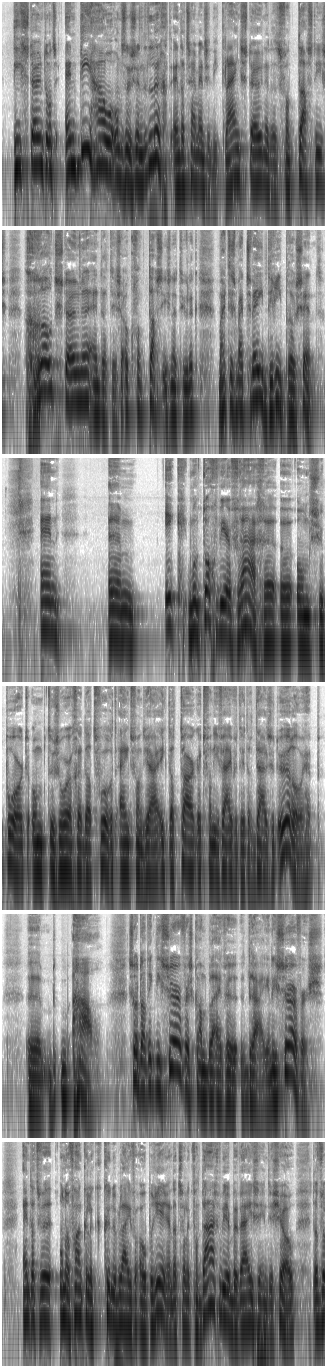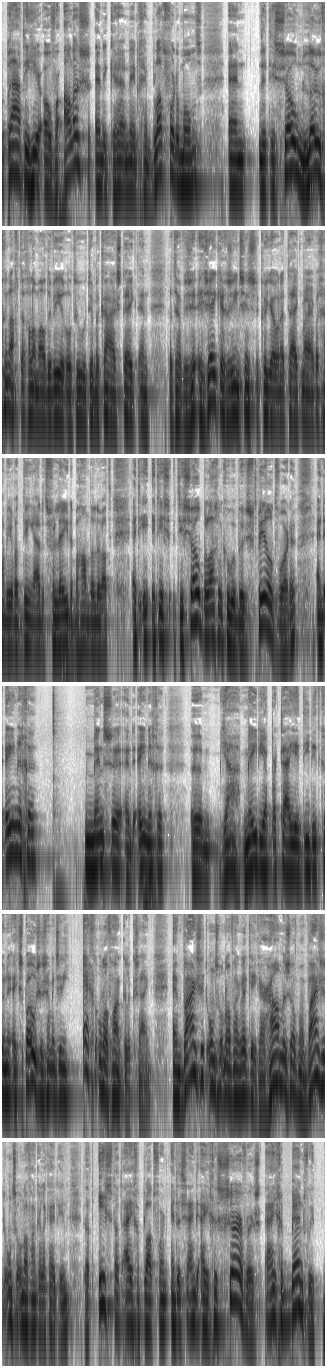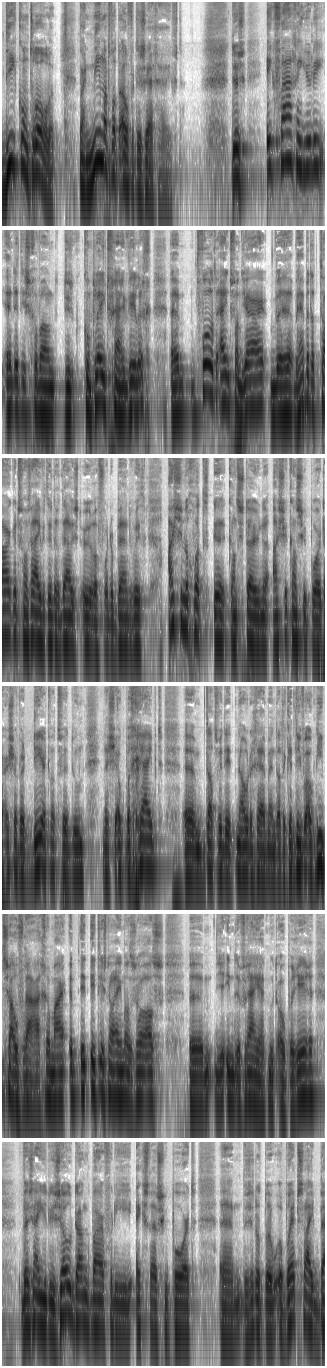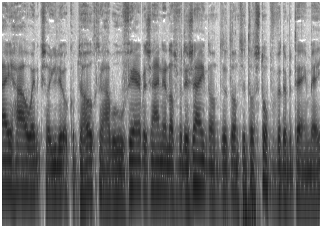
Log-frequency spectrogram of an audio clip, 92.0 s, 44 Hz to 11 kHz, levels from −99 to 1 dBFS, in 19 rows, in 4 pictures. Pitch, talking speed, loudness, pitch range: 115 Hz, 205 wpm, -15 LUFS, 105-135 Hz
